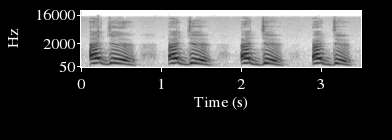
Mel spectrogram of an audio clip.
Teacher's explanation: هو انفجاري بينفجر بوسط اللسان والحنك الاعلى بمكانه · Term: حرف الجيم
